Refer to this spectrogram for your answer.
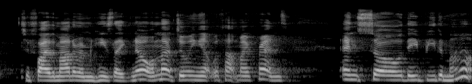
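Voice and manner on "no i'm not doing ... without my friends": usual speaking voice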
